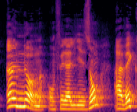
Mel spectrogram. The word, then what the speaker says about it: homme: par un h et le h du mot homme est 1h muet donc il va être possible de faire les liaisons ou bien encore les visions exemple on va ici prononcé un homme la liaison qu'est ce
